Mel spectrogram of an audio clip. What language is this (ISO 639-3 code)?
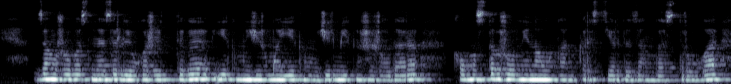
kaz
